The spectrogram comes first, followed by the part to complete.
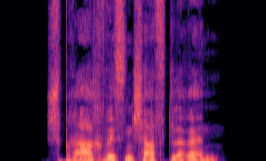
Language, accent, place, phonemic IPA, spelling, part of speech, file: German, Germany, Berlin, /ˈʃpʁaːχˌvɪsənʃaftlɐʁɪn/, Sprachwissenschaftlerin, noun, De-Sprachwissenschaftlerin.ogg
- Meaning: female equivalent of Sprachwissenschaftler (“linguist”)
